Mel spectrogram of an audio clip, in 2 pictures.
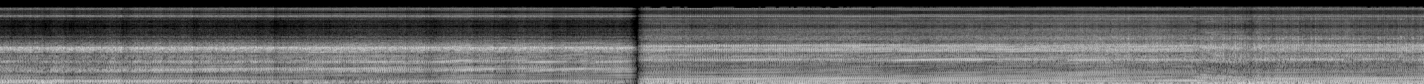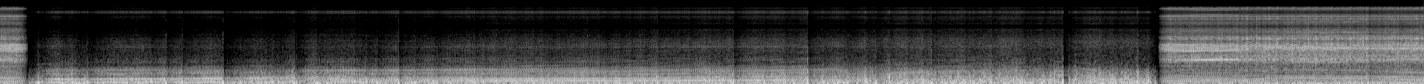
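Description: Audi 4000 quattro race car's engine under load on track, its pitch rising and falling with throttle and gear changes. The engine is down on power with two broken pistons. The sound's character changes abruptly three times as the recording switches between in-car and outside microphones.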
